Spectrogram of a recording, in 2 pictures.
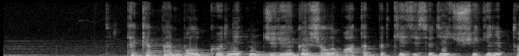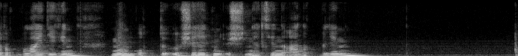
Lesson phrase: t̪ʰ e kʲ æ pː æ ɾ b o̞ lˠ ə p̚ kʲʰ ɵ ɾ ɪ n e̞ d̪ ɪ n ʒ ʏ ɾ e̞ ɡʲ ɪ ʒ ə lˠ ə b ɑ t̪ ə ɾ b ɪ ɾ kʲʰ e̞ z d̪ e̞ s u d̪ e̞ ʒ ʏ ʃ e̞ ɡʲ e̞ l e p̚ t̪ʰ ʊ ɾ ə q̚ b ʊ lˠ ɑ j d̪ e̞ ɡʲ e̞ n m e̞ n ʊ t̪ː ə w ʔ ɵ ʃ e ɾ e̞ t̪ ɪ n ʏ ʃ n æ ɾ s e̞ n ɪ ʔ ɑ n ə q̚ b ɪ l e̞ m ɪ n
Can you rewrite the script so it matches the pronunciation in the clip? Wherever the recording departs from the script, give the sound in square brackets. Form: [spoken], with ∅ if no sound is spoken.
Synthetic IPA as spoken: t̪ʰ [æ] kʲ æ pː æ ɾ b o̞ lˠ ə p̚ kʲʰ ɵ ɾ ɪ n e̞ [t̪] ɪ n ʒ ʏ ɾ e̞ ɡʲ ɪ ʒ ə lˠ ə b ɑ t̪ ə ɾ b ɪ ɾ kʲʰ e̞ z d̪ e̞ s u d̪ e̞ ʒ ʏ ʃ e̞ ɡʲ e̞ l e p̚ t̪ʰ ʊ ɾ ə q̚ b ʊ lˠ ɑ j d̪ e̞ ɡʲ e̞ n m e̞ n ʊ t̪ː ə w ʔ ɵ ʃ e ɾ e̞ t̪ ɪ n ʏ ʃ n æ ɾ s e̞ n ɪ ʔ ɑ n ə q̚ b ɪ l e̞ m ɪ n

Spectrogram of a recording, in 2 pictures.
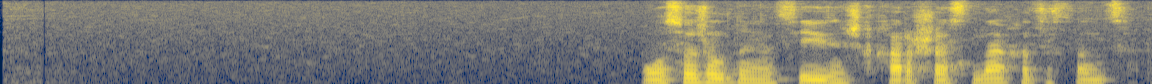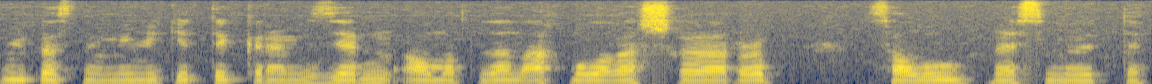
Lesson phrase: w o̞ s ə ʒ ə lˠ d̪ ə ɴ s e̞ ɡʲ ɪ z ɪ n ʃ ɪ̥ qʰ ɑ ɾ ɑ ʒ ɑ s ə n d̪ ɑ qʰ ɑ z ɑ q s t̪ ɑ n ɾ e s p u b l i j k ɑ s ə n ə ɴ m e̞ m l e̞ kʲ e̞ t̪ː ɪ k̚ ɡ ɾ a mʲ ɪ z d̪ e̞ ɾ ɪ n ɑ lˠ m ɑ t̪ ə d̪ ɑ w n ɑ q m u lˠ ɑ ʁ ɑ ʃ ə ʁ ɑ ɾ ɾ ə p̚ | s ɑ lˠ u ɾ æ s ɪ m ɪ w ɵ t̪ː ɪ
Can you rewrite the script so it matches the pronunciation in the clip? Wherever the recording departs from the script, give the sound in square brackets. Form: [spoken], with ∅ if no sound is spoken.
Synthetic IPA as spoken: w o̞ s ə ʒ ə lˠ d̪ ə ɴ s e̞ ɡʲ ɪ z ɪ n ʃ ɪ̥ qʰ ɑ ɾ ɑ [ʃ] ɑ s ə n d̪ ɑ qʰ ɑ z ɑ q s t̪ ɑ n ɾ e s p u b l i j k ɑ s ə n ə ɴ m e̞ m l e̞ kʲ e̞ t̪ː ɪ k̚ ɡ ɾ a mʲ ɪ z d̪ e̞ ɾ ɪ n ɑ lˠ m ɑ t̪ ə d̪ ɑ [∅] n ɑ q m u lˠ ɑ ʁ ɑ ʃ ə ʁ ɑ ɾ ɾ ə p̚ | s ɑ lˠ u ɾ æ s ɪ m ɪ w ɵ t̪ː ɪ

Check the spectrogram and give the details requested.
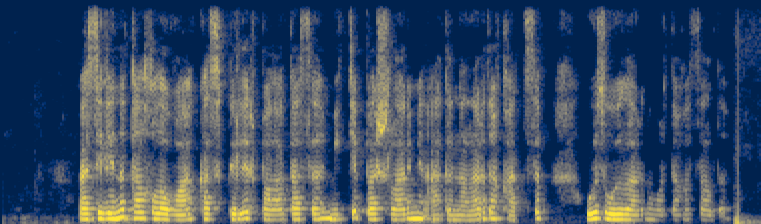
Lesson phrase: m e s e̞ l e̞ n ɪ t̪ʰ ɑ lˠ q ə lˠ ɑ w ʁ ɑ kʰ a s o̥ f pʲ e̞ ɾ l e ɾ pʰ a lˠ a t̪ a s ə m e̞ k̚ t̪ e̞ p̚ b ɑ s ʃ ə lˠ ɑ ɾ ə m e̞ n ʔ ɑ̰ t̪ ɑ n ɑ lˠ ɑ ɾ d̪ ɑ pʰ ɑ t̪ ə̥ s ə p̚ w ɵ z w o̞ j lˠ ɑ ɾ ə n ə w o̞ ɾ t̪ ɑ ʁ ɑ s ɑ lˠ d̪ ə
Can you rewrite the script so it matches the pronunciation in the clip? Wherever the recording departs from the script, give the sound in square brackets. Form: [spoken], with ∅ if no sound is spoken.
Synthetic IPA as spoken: m [æ] s e̞ l e̞ n ɪ t̪ʰ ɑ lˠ q ə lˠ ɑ w ʁ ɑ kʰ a s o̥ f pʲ e̞ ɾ l e ɾ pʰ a lˠ a t̪ a s ə m e̞ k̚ t̪ e̞ p̚ b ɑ s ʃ ə lˠ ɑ ɾ ə m e̞ n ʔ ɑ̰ t̪ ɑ n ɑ lˠ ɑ ɾ d̪ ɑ [qʰ] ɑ t̪ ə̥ s ə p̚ w ɵ z w o̞ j lˠ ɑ ɾ ə n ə w o̞ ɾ t̪ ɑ ʁ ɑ s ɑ lˠ d̪ ə

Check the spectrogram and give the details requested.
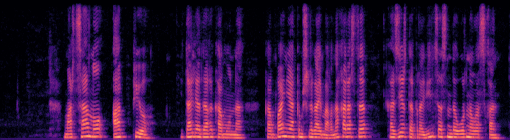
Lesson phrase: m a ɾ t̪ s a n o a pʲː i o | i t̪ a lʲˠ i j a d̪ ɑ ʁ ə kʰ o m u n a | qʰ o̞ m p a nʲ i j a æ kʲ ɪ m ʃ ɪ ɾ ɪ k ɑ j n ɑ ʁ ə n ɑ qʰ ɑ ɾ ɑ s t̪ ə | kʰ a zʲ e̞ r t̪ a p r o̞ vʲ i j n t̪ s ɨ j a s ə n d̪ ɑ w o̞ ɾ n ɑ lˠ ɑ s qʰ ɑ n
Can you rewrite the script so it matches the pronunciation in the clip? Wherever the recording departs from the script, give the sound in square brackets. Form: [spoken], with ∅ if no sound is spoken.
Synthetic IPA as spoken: m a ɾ t̪ s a n o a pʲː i o | i t̪ a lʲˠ i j a d̪ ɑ ʁ ə kʰ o m u n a | [kʰ] o̞ m p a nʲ i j a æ kʲ ɪ m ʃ ɪ [l] ɪ k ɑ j [m] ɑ ʁ ə n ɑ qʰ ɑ ɾ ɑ s t̪ ə | kʰ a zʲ e̞ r t̪ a p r o̞ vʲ i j n t̪ s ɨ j a s ə n d̪ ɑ w o̞ ɾ n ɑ lˠ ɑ s [q] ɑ n

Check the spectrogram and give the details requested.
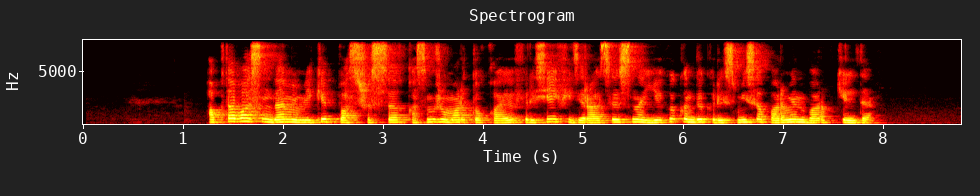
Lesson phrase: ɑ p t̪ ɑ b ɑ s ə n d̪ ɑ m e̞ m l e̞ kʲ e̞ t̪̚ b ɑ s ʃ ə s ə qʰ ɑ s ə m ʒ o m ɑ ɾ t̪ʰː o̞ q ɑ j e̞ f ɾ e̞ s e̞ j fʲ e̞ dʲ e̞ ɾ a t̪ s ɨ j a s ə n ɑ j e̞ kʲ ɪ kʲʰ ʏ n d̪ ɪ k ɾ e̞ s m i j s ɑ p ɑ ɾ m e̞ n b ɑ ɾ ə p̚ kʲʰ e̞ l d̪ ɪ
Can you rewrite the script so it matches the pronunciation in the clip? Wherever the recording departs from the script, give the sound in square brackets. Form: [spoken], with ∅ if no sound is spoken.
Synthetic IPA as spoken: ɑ p t̪ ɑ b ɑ s ə n d̪ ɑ m e̞ m l e̞ kʲ e̞ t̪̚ b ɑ s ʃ ə s ə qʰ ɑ s ə m ʒ o m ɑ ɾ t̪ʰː o̞ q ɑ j e̞ f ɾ e̞ s e̞ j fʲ e̞ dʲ e̞ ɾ a t̪ s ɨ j a s ə n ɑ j e̞ kʲ ɪ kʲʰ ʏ n d̪ ɪ k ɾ e̞ s m i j s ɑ p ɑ ɾ m e̞ n b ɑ ɾ ə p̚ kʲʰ e̞ l d̪ ɪ

